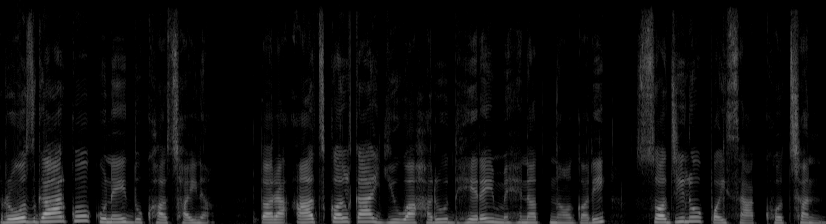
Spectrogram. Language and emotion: Nepali, neutral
